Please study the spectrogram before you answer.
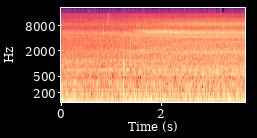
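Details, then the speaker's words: PowerBook G4 laptop during Mac OS X 10.5 install, checking install DVD: constant airy hiss with thin high whine over low hum, not the hard drive but the cooling fan; owner plans to oil it; noisy cooling fan. "listen to that it's not the hard drive that's the fan"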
